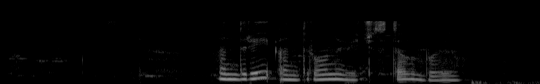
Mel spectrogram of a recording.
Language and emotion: Russian, sad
